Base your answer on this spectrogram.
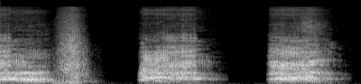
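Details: Bull in a pasture giving angry, rough bellows: three loud, grating blasts of about a second each, evenly spaced with short silent gaps.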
